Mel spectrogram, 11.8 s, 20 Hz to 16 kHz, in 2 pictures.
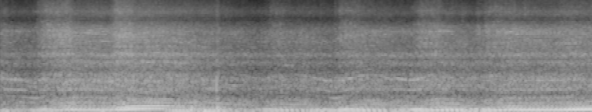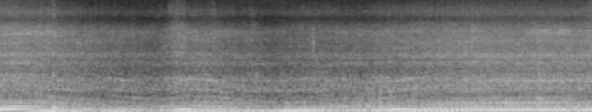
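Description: Small-block V8 in a Willys M38A1 Jeep revving up and falling back again and again, working under load as the Jeep crawls up a steep rock ledge.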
